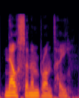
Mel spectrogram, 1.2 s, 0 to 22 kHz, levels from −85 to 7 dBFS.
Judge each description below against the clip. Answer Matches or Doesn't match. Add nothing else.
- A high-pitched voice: Doesn't match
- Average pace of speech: Matches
